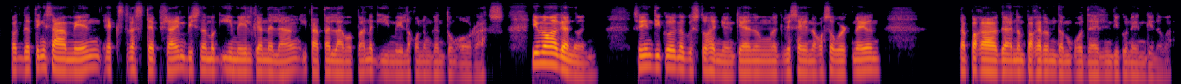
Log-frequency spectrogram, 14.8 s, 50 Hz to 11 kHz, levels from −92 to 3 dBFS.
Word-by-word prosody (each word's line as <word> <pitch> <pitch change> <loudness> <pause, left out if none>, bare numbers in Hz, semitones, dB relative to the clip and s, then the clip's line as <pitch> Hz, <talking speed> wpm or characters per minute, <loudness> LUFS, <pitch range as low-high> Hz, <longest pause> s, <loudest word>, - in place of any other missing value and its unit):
pagdating 135 +3 -2
sa'min, 130 +4 +3
extra 135 0 -2
steps 130 - -2
siya 130 +1 +5
imbes 135 -2 -2
na 130 - -1
mag-email 125 -1 -3
ka 120 - 0
nalang, 115 +2 -3
itatala 115 -3 -1
mo 110 - -6
pa, 115 - -5
nag-email 105 -3 -8
ako 110 - -11
ng 105 0 -13
gan'tong 105 0 -12
oras, 90 -1 -9 0.4
yung 190 +1 +6
mga 175 -8 +10
ganun. 95 -3 -8 0.5
So, 155 - +3
hindi 160 -1 +3
ko 150 0 +2
nagustuhan 125 -3 -2
yun, 105 -1 -6
kaya 110 -1 +2
nung 110 0 -7
nag-resign 110 +1 -3
ako 115 +1 -7
sa - - -2
work 115 0 -2
na 120 0 +3
yun, 130 - -7 1.1
napakagaan 120 -2 +4
ng 110 - -13
pakiramdam 110 -2 -1
ko, 105 +1 -7
dahil 100 -1 -6
hindi 105 - -8
ko 105 +1 -11
na 100 - -8
yun 95 - -13
ginawa. 85 -4 -14
115 Hz, 180 wpm, -26 LUFS, 105-130 Hz, 1.1 s, mga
